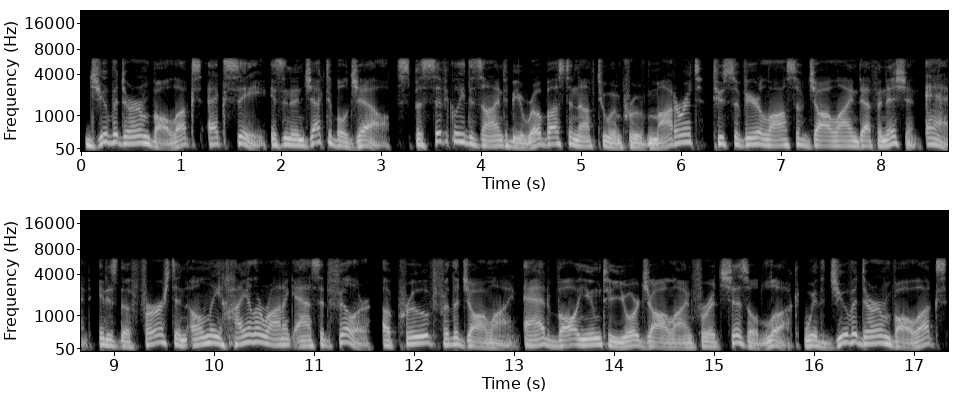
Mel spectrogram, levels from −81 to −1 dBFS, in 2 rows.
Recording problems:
high frequencies cut off; noticeable; nothing above 6 kHz

